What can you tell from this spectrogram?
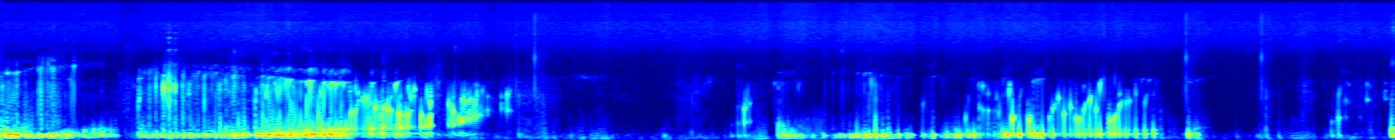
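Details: Loud low gurgling and rumbling from the belly, a long rising gurgle and quieter bubbling bursts; gas after eating pizza; borborygmi (stomach rumbling).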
